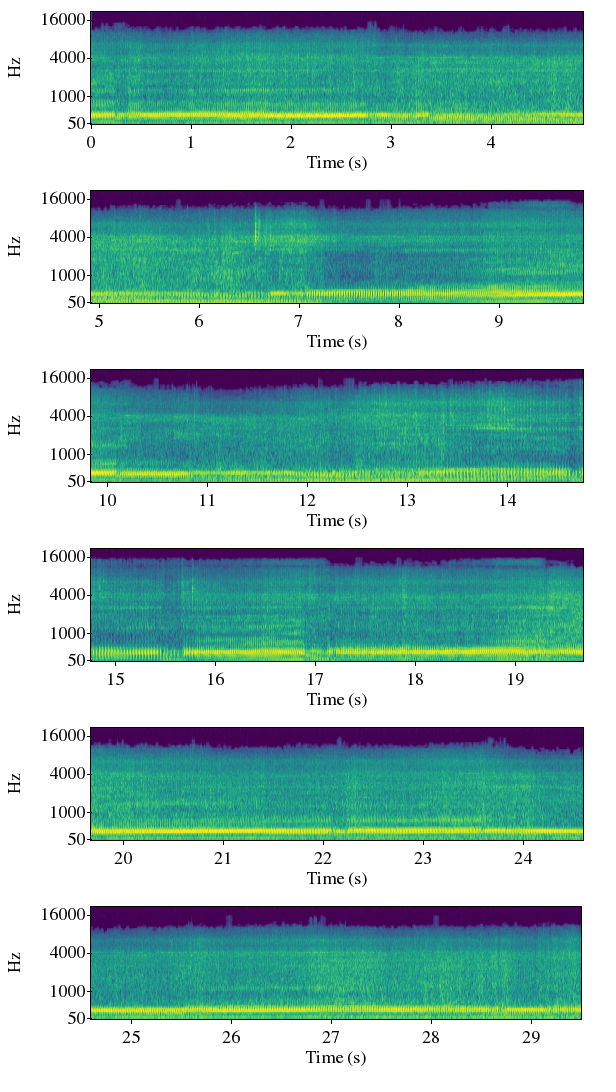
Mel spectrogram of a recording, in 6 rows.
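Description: A 140cc single-cylinder four-stroke pit bike engine running hard under way. Its pitch climbs with the throttle and falls back again and again, with a few brief dips where the throttle is rolled off.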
